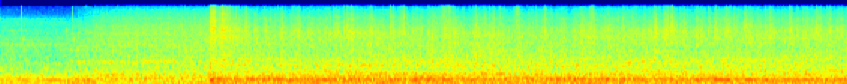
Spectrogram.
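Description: A race car engine idles steadily close by.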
